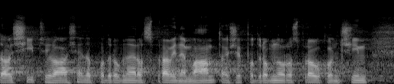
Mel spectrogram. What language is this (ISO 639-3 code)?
ces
